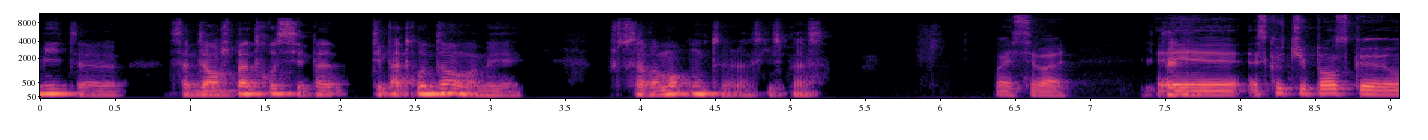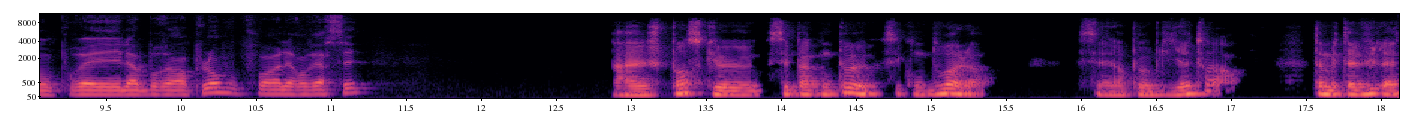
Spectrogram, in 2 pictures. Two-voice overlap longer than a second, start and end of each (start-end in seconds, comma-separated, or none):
none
